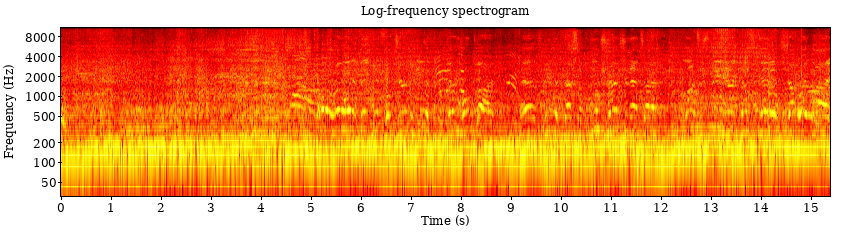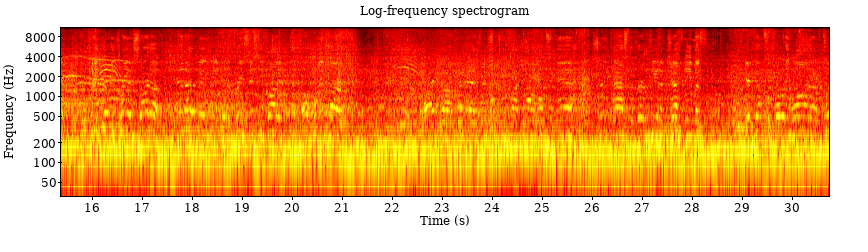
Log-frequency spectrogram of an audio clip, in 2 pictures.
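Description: Several demolition derby compact cars' engines running and revving hard as the cars drive and ram each other on a muddy dirt track, with crowd voices shouting over the engine noise.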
